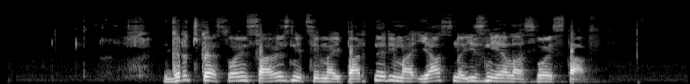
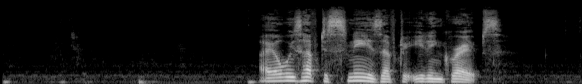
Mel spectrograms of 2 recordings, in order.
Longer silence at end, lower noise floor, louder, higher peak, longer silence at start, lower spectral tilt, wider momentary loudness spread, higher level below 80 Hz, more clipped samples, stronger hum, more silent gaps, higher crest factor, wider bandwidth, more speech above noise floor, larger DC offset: first, 1.05 s vs 0.85 s; first, -60 dBFS vs -56 dBFS; first, -14 LUFS vs -17 LUFS; about the same, 0 dBFS vs 0 dBFS; first, 1.3 s vs 0.05 s; first, -6.5 dB/octave vs -5 dB/octave; second, 4 LU vs 11 LU; second, -60 dBFS vs -52 dBFS; neither; neither; neither; about the same, 16 dB vs 20 dB; second, 10.5 kHz vs 15 kHz; first, 47 dB vs 40 dB; neither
